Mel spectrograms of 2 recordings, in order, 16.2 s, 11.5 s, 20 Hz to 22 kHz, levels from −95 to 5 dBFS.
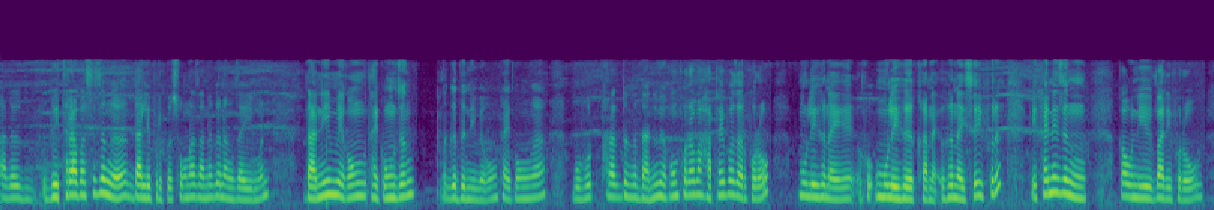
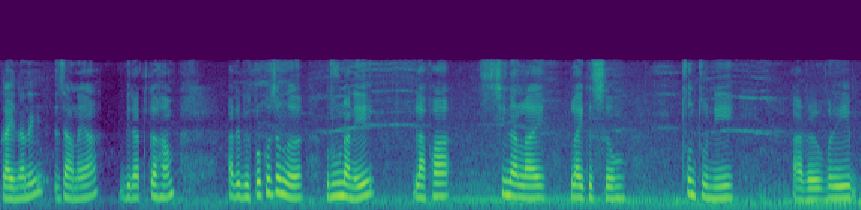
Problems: none marked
